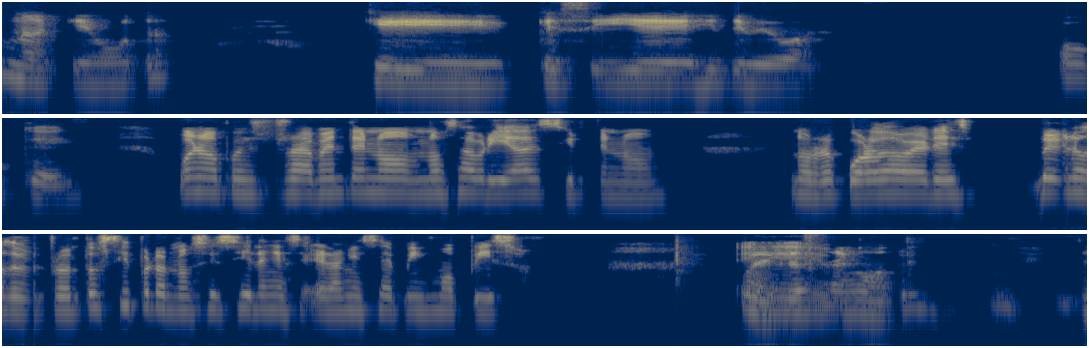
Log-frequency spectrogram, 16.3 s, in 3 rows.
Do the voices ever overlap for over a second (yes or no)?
no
